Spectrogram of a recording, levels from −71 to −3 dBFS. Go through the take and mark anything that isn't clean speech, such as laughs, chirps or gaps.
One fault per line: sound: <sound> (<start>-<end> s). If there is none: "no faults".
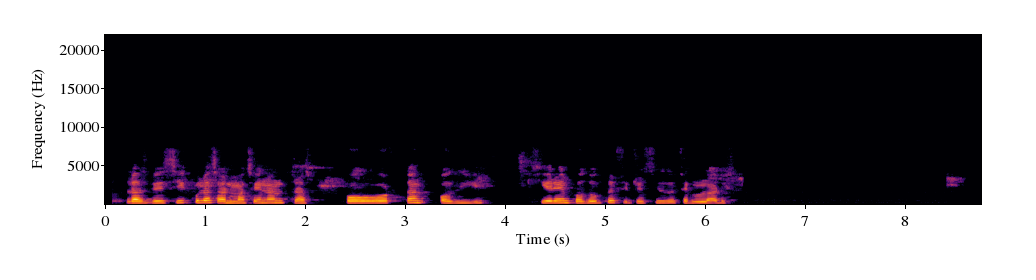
no faults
